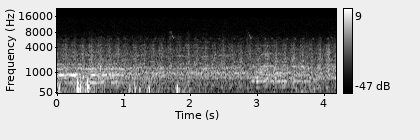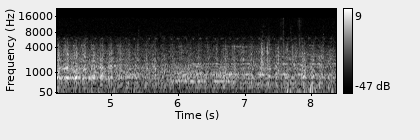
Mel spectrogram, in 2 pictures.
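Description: Express passenger train's coaches running away along the track, the sound of the wheels on the rails fading steadily as the last coach recedes.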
